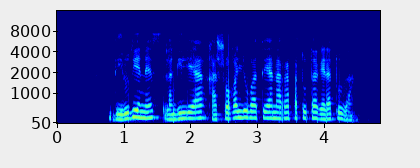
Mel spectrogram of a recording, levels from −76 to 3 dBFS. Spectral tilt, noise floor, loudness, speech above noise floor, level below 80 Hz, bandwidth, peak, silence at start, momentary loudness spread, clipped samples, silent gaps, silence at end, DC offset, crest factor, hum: -5 dB/octave; -85 dBFS; -40 LUFS; 45 dB; -74 dBFS; 8 kHz; -24 dBFS; 0.8 s; 9 LU; under 0.1%; none; 0.35 s; under 0.1%; 18 dB; none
